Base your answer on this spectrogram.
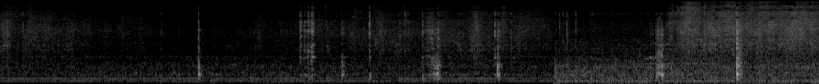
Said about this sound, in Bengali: পেঁয়াজ কুচিগুলোকে আমি খুব ভালোভাবে ভেজে নেব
